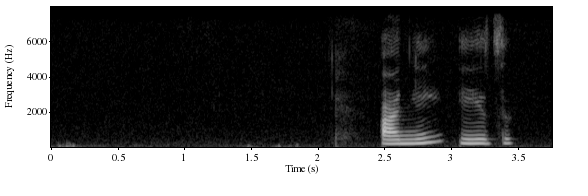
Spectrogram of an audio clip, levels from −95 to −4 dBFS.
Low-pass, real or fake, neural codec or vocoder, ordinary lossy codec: none; real; none; none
